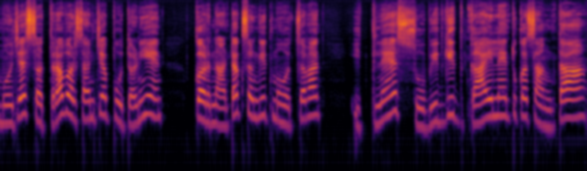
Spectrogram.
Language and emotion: Goan Konkani, surprised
